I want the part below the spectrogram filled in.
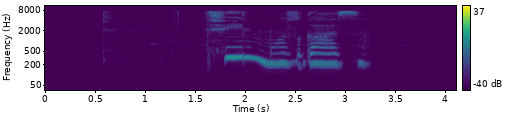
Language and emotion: Russian, sad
